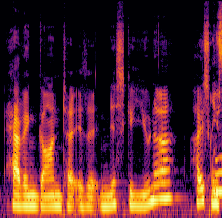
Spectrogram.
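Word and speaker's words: Niskayuna: of Albany um having gone to is it Niskauna High School? You said it right. No, that's right. Niskuna.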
